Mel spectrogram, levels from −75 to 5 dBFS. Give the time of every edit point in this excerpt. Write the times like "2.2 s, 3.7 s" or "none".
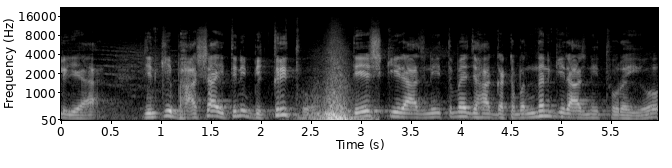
2.7 s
